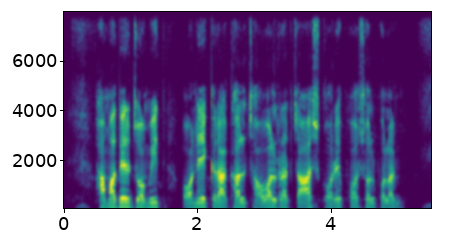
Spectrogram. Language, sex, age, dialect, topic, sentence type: Bengali, male, 18-24, Rajbangshi, agriculture, statement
